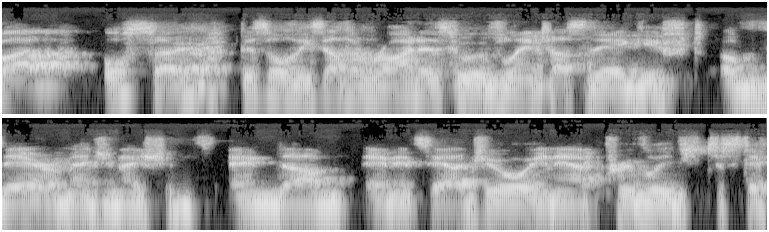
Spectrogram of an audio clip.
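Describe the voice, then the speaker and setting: An animated, enthusiastic man with an Australian accent, very deep, low pitch, fairly quick pace and hardly any pauses. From Australia, suburban Brisbane. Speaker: author and journalist. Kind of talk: interview. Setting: remote call.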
